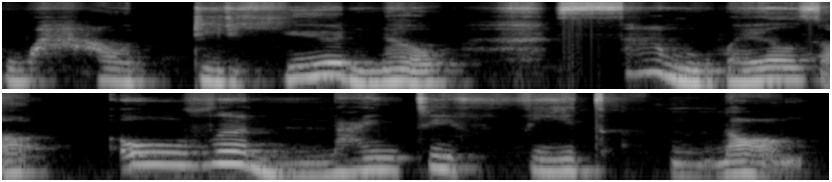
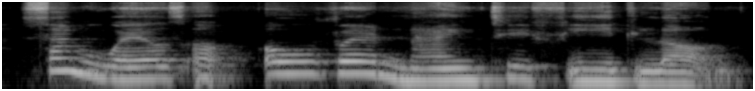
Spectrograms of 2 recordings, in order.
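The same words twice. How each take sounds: First: A mildly amazed wow, slowed down; surprised. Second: Said in the usual way. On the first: Shown as a demonstration. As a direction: tell it like a surprising fact. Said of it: "'Cause you would be like". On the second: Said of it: "look at an example of an exclamation sentence".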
